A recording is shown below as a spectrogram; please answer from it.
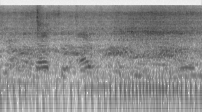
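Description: Several people talking in the background, with a small engine running under the voices. The engine swells louder from about a second in.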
